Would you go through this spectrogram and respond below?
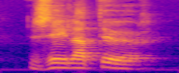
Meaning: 1. a male member of a Roman Catholic fraternity or lay organisation 2. a propagator or zealot
- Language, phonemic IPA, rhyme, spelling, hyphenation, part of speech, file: Dutch, /ˌzeː.laːˈtøːr/, -øːr, zelateur, ze‧la‧teur, noun, Nl-zelateur.ogg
